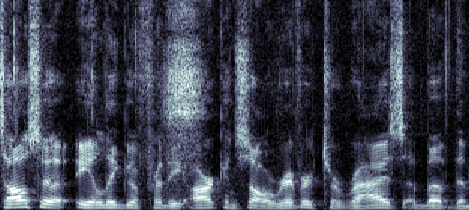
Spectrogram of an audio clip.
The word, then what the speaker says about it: Arkansas: It is illegal to pronounce Arkansas wrong. So no Arkansas. It must be pronounced Arkansas, not Arkansas. Okay, yeah.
